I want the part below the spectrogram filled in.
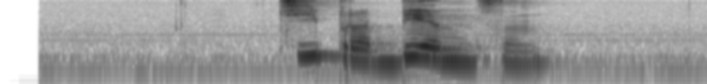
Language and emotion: Russian, angry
